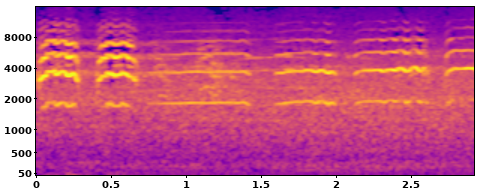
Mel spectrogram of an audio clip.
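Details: Eleonora's falcon colony by the sea, a male and females calling from ledges: two sharp kek notes, then thinner drawn-out whining calls that overlap, with quieter distant notes.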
